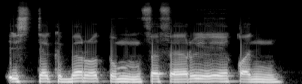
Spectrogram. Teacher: ia berkaitan dengan dua bibir kerana huruf mim tersebut disebut dengan bibir. Cara bacaannya pula huruf mim mati disebut dengan jelas tanpa dengung. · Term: izhar syafawi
